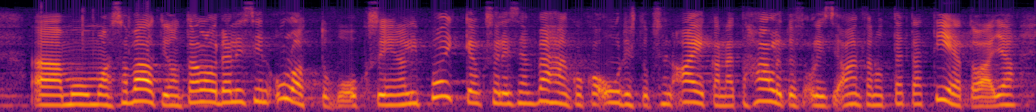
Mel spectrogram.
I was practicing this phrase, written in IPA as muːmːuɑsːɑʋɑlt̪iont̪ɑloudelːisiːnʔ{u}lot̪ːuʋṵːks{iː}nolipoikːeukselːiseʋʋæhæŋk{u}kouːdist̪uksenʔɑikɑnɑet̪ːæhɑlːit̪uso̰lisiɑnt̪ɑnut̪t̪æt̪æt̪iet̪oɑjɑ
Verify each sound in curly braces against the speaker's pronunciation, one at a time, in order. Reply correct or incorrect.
correct, correct, incorrect: o

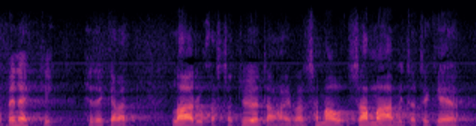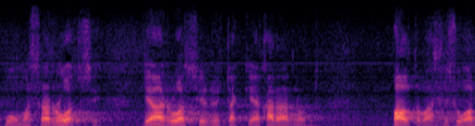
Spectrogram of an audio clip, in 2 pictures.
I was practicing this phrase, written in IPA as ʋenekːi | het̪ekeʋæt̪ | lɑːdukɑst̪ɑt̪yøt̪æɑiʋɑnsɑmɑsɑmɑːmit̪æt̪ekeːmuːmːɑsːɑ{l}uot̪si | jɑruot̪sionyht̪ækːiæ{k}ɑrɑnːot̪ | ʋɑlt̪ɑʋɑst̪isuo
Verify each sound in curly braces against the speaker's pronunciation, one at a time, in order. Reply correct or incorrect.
incorrect: r, correct

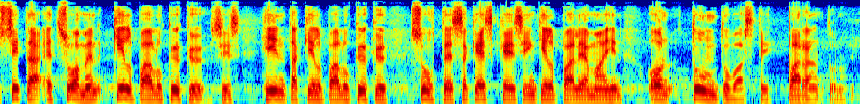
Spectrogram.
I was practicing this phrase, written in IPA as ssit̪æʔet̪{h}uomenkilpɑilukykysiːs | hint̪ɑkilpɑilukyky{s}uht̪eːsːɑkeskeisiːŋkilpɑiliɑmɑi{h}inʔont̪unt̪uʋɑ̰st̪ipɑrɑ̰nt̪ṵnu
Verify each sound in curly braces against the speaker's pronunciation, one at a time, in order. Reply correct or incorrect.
incorrect: s, correct, correct

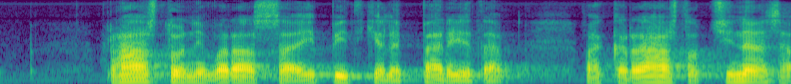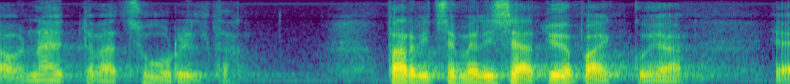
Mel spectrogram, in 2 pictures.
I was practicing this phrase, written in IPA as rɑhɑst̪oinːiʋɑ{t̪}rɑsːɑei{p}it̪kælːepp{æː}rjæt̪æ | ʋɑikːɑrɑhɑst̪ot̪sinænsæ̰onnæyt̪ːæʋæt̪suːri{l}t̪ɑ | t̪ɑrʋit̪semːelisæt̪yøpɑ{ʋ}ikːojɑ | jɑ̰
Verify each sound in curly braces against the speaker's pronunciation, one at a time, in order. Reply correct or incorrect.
incorrect: none, correct, incorrect: æ, correct, incorrect: none

